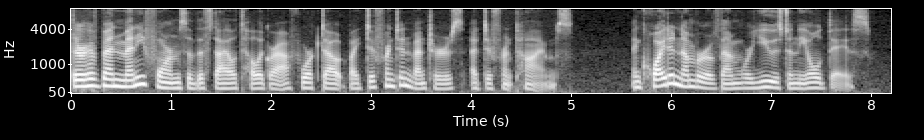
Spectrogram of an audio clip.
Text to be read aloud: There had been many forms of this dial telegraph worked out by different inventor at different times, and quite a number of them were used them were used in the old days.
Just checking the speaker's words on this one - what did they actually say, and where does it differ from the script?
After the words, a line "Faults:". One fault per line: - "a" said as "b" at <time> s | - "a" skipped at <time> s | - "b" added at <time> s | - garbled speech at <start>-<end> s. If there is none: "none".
There have been many forms of this dial telegraph worked out by different inventors at different times, and quite a number of them were used in the old days.
Faults:
- "had" said as "have" at 0.2 s
- "inventor" said as "inventors" at 3.3 s
- "them were used" skipped at 7.2 s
